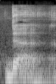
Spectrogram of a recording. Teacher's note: ketika nun mati bertemu da maka ditahan berdengung ditahan dua ketukan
